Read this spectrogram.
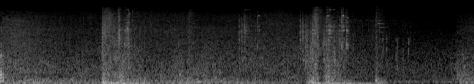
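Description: A cannon fires with a deep boom.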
